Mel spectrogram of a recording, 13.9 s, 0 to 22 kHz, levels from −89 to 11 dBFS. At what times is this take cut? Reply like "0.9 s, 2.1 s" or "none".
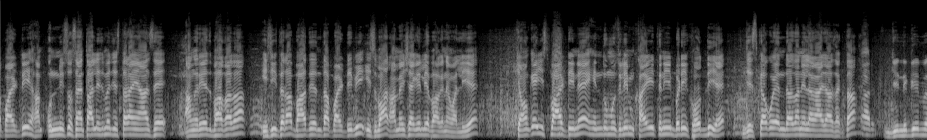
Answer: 13.0 s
